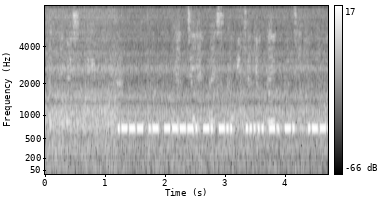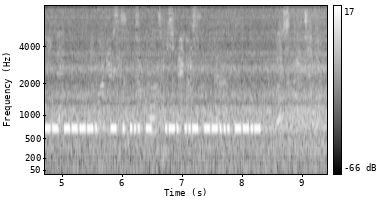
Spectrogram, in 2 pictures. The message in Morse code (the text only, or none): JA9ND 5NN 19 TEST RU7Q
